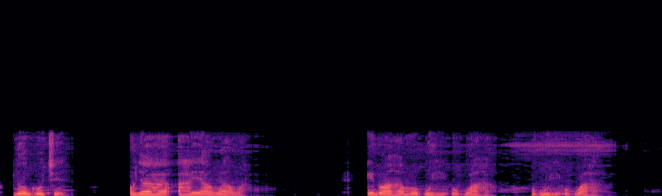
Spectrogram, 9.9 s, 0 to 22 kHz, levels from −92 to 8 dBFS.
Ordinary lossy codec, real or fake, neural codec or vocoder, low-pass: none; real; none; 7.2 kHz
